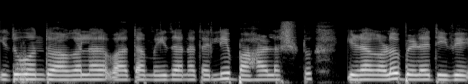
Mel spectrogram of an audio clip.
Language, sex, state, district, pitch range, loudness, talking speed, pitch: Kannada, female, Karnataka, Raichur, 220-230 Hz, -15 LUFS, 90 wpm, 220 Hz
